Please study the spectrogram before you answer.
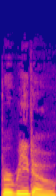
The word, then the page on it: burrito: American English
